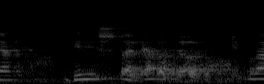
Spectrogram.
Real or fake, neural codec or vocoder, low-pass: fake; codec, 16 kHz, 0.8 kbps, ZipCodec; 7.2 kHz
